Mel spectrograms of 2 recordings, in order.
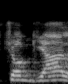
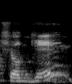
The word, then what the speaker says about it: Chogyal: It's Chogyal actually, not Choge, but I'll give it to you.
